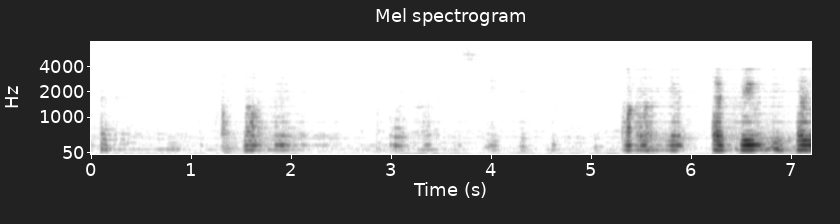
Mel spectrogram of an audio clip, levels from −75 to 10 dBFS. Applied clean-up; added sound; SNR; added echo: neural mask model DeepFilterNet 3.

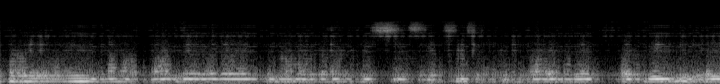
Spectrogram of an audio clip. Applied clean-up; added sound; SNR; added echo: neural separator model SepFormer DNS4.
